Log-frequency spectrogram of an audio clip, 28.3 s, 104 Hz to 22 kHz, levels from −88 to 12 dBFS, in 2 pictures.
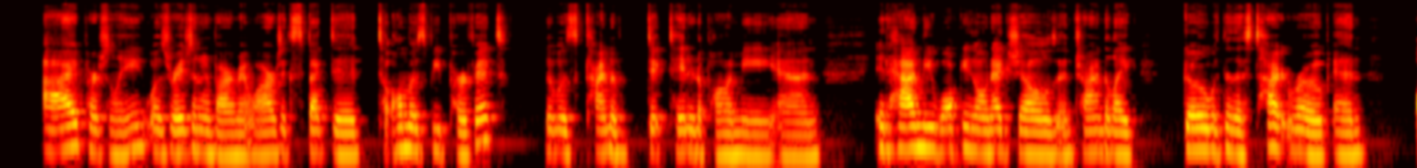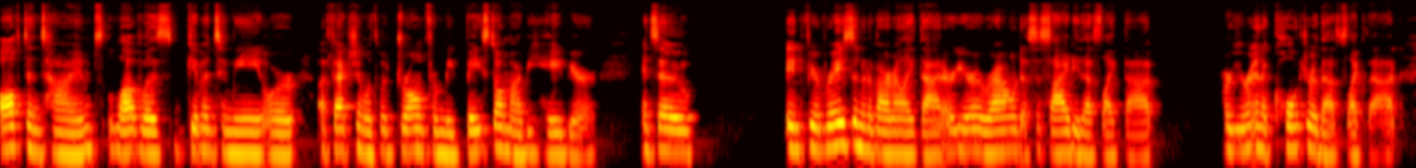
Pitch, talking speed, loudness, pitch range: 175 Hz, 170 wpm, -28 LUFS, 165-190 Hz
